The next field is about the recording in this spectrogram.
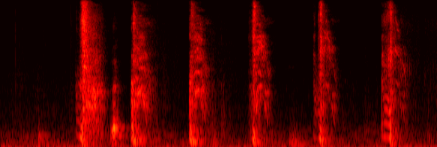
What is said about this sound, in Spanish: Salud. Nunca había estornudado en todo el año en el programa. En el último programa tenía que ocurrir.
